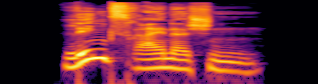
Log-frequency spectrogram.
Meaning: inflection of linksrheinisch: 1. strong genitive masculine/neuter singular 2. weak/mixed genitive/dative all-gender singular 3. strong/weak/mixed accusative masculine singular 4. strong dative plural
- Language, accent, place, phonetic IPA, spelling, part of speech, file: German, Germany, Berlin, [ˈlɪŋksˌʁaɪ̯nɪʃn̩], linksrheinischen, adjective, De-linksrheinischen.ogg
